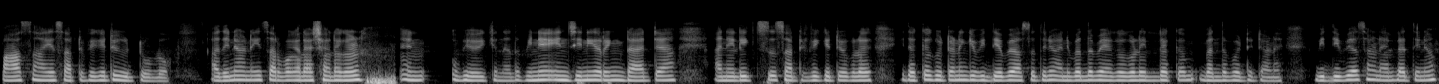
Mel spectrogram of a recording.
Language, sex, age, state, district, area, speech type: Malayalam, female, 45-60, Kerala, Kozhikode, urban, spontaneous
